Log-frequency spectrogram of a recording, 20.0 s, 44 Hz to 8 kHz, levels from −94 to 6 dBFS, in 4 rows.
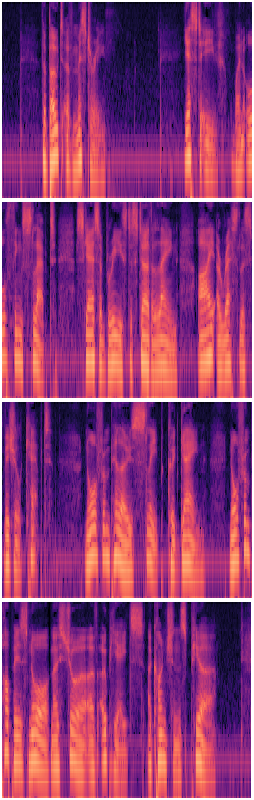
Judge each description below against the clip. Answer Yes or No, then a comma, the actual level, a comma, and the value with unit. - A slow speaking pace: Yes, slow, 110 wpm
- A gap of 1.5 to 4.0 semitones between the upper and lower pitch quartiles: No, average, 4.5 semitones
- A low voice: Yes, low, 110 Hz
